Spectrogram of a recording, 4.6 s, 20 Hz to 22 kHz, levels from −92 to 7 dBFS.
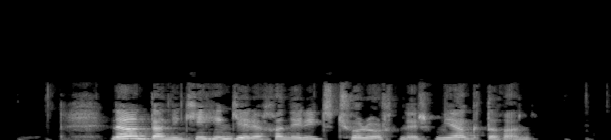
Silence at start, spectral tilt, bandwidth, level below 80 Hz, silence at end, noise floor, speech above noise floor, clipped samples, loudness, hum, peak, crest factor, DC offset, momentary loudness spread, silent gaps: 0.5 s; -2.5 dB/octave; 9.4 kHz; -74 dBFS; 0.6 s; -64 dBFS; 42 dB; under 0.1%; -21 LUFS; none; 0 dBFS; 22 dB; under 0.1%; 14 LU; none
